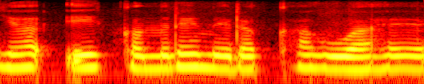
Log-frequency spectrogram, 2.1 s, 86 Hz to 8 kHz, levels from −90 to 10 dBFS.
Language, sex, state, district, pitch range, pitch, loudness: Hindi, female, Bihar, Kishanganj, 195-210 Hz, 200 Hz, -14 LUFS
